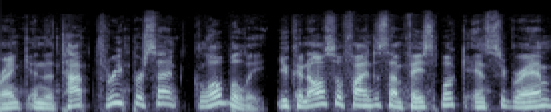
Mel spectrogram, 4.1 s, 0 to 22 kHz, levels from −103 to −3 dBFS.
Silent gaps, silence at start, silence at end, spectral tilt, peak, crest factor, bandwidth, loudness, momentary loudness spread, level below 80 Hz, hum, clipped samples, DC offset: 2.01-2.05 s; 0 s; 0 s; -6 dB/octave; -14 dBFS; 16 dB; 14.5 kHz; -31 LUFS; 6 LU; -58 dBFS; none; under 0.1%; under 0.1%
